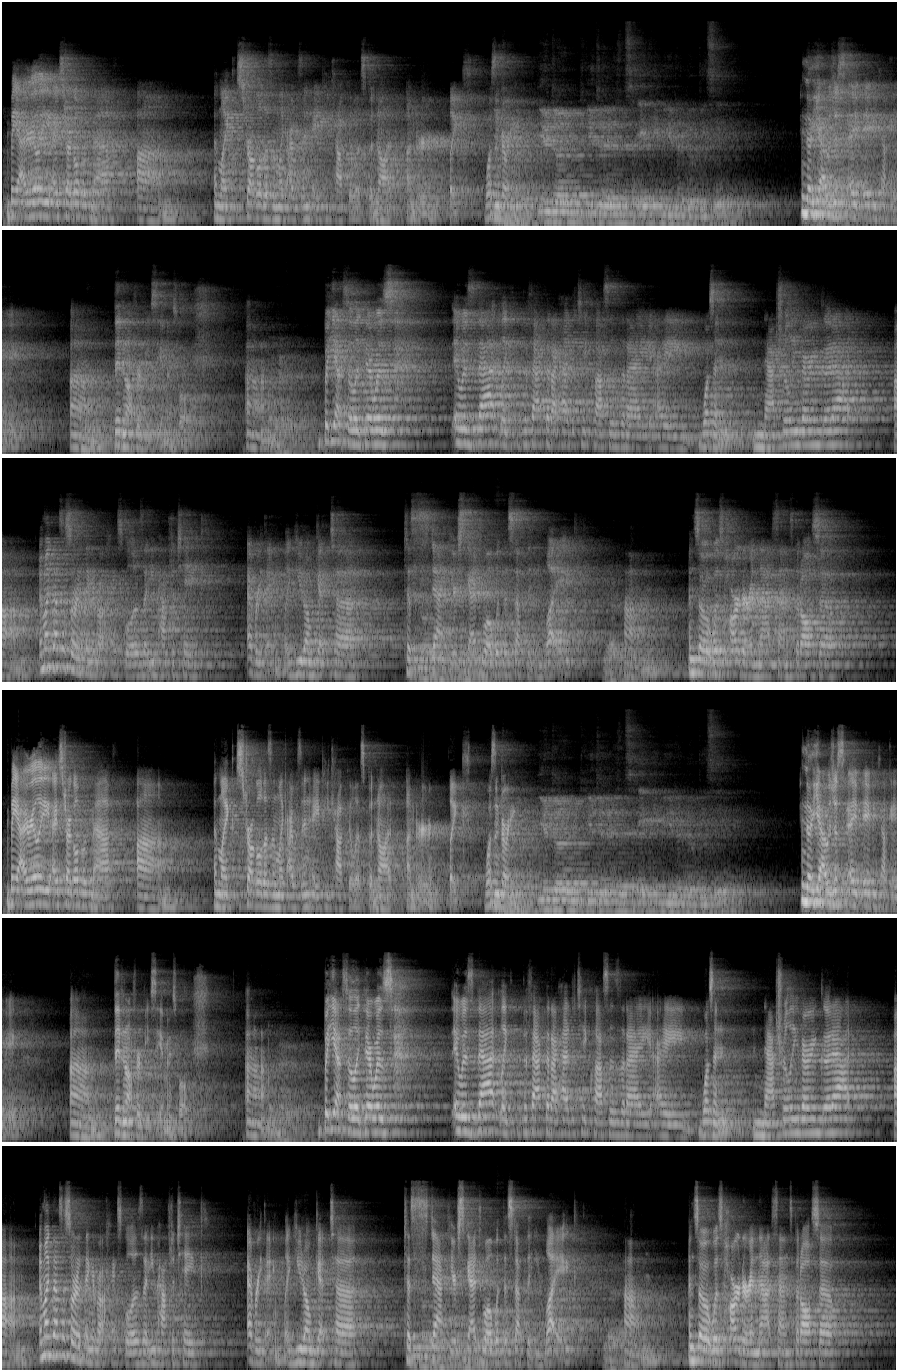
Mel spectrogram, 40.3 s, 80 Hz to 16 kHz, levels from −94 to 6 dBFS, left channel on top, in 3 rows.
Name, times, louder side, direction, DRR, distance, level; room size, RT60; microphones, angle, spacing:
voice 1, 0.1-1.6 2.0-2.6 3.2-7.8 12.0-13.6 14.4-16.5 17.1-17.6 18.3-19.6 20.2-24.3 24.7-26.1 26.8-29.7 30.5-32.2 32.9-35.4 36.2-36.7 37.1-39.3, right 4 dB, 55° right, 7 dB, 0.5 m, -27 dB
voice 2, 7.3-10.8 12.1-12.6 14.6-14.8 17.4-17.7 33.0-33.4 33.7-34.1 35.9-36.1, equal, 5° left, -9 dB, 1.5 m, -35 dB
13.0 x 8.0 x 2.6 m, 2.6 s
head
